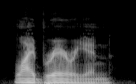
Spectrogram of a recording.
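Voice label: "librarian", US English; gcompris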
